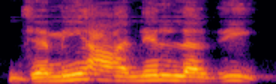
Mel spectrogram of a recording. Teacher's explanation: गया, इधर का अलिफ हमजा बन गया, उसमें जबर आ गई, और अगर मिला के पढ़ेंगे तो दोनों अलिफ गिर गए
